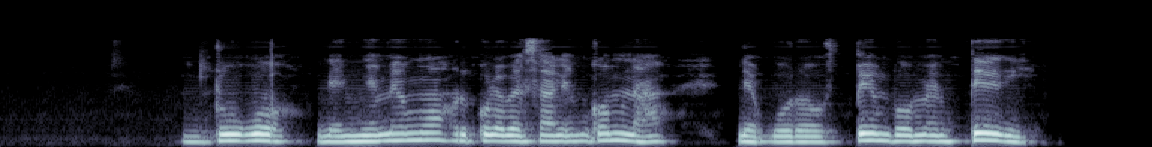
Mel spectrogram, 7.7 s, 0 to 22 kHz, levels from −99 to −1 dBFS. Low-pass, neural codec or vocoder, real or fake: 7.2 kHz; codec, 16 kHz, 4 kbps, FunCodec, trained on LibriTTS, 50 frames a second; fake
